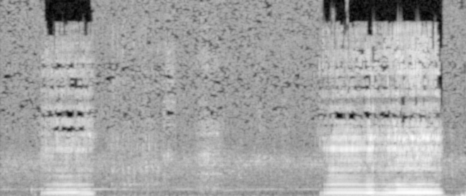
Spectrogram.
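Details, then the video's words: Shar Pei puppies snoring while feeding: two loud, rasping, harmonic-rich snore bursts, each lasting about a second, separated by quieter breathing. "шар-пей собака храпит"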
